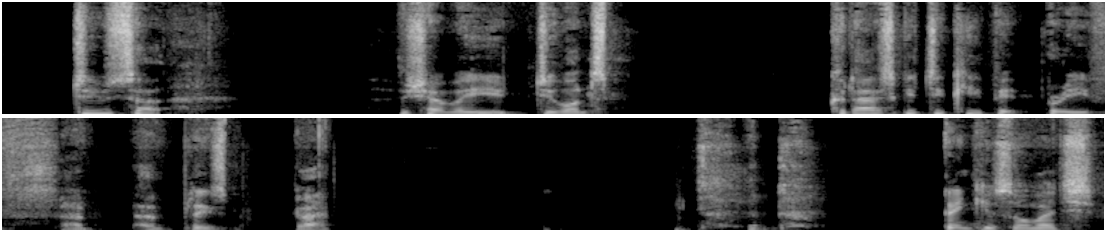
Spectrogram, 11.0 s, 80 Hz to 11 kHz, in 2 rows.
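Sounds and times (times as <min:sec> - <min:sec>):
person clearing throat and coughing: 0:08.2 - 0:09.8.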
